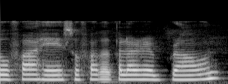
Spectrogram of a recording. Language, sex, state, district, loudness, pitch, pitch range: Hindi, female, Arunachal Pradesh, Longding, -13 LUFS, 225 Hz, 220-230 Hz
